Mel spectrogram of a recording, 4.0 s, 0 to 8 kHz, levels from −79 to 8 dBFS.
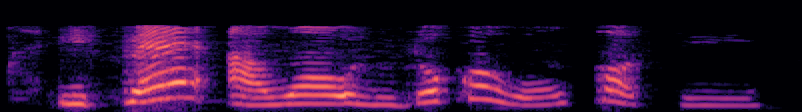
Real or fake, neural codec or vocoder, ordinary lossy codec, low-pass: real; none; AAC, 16 kbps; 7.2 kHz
